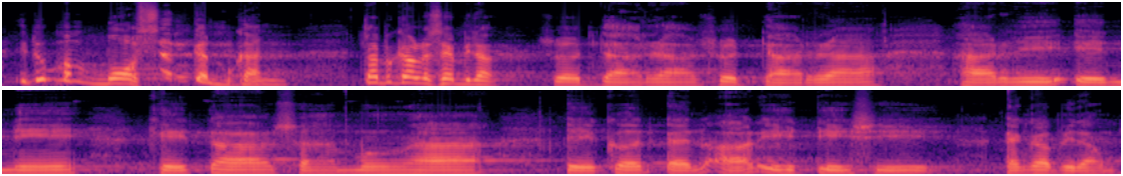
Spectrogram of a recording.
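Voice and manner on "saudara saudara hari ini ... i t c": slow, a dull drone; boring monotone. Shown as a demonstration. Preacher shows a dull monotone greeting to the congregation. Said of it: "nadanya terus sama".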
